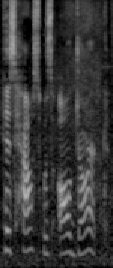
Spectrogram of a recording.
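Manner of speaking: ordinary delivery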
